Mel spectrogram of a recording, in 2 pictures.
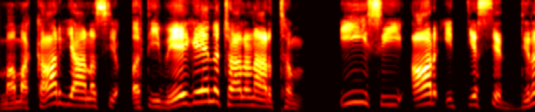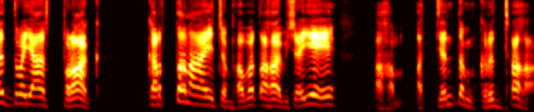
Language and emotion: Sanskrit, angry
